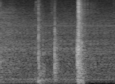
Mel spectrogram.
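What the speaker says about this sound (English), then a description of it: "I can still open the back door" Rear door of a VW Crafter motorhome being worked, with three sharp knocks and clunks of the latch and door close by, the last the loudest, over a quiet background.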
